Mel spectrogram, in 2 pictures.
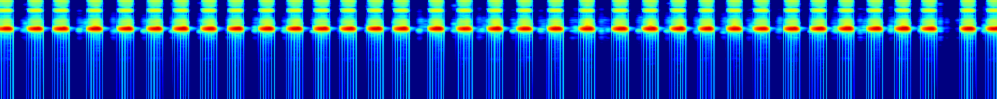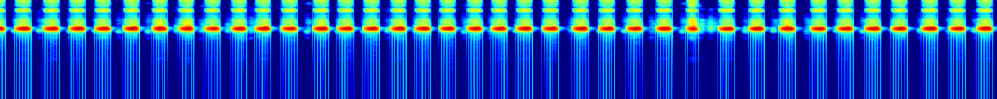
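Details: Male crickets chirping at night, calling to attract females and establish territory: bright, high-pitched pulses repeated rapidly, nearly four per second, in a steady train with two brief breaks. No other sounds in a clean, silent background.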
